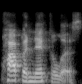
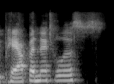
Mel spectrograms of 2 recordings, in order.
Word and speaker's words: Papanicolas: you said it perfectly did some people call you papa nicholas yeah you know it's it phonetically you could do it both ways and that's the nice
